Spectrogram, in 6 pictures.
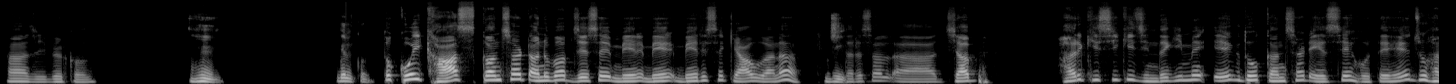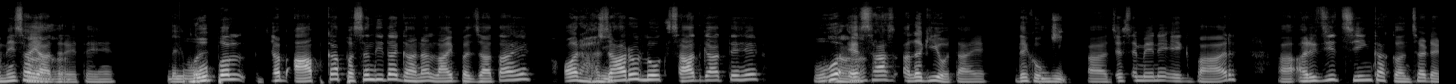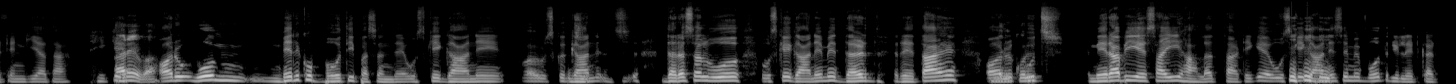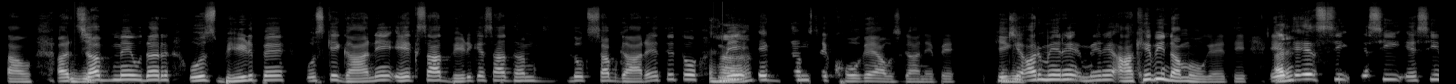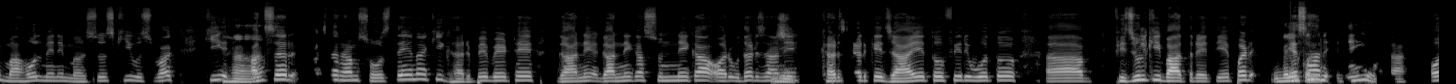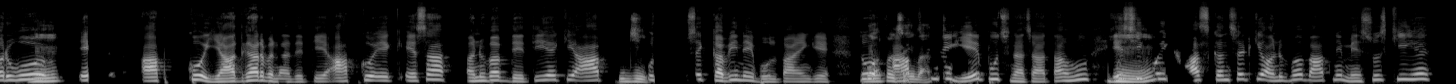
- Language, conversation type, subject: Hindi, unstructured, क्या आपको जीवंत संगीत कार्यक्रम में जाना पसंद है, और क्यों?
- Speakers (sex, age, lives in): male, 25-29, Finland; male, 55-59, India
- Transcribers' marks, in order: distorted speech; in English: "कॉन्सर्ट"; in English: "कॉन्सर्ट"; in English: "लाइव"; in English: "कॉन्सर्ट अटेन्ड"; chuckle; in English: "रिलेट"; other noise; in English: "कॉन्सर्ट"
